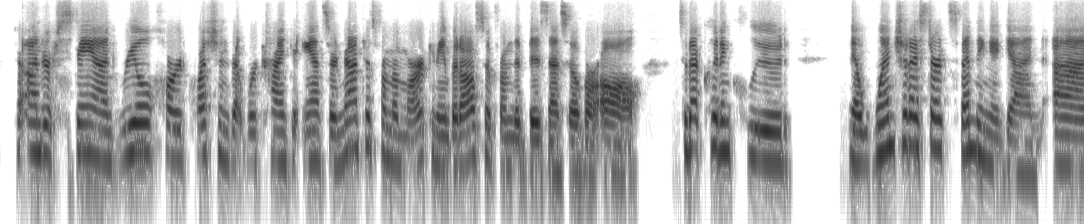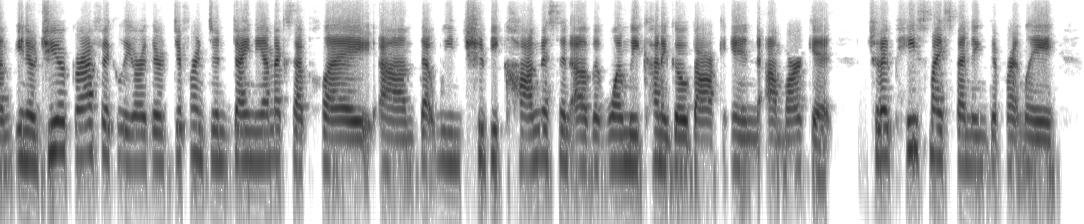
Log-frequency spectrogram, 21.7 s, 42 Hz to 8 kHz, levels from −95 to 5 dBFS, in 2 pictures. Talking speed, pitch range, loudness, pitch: 185 wpm, 165-210 Hz, -20 LUFS, 180 Hz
